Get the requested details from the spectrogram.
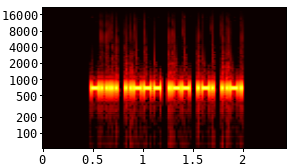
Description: Morse code, heard as a keyed tone, about 52 wpm, 700 Hz. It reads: 62WRF
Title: Code Groups - 5 Letter:Numbers - 50wpm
